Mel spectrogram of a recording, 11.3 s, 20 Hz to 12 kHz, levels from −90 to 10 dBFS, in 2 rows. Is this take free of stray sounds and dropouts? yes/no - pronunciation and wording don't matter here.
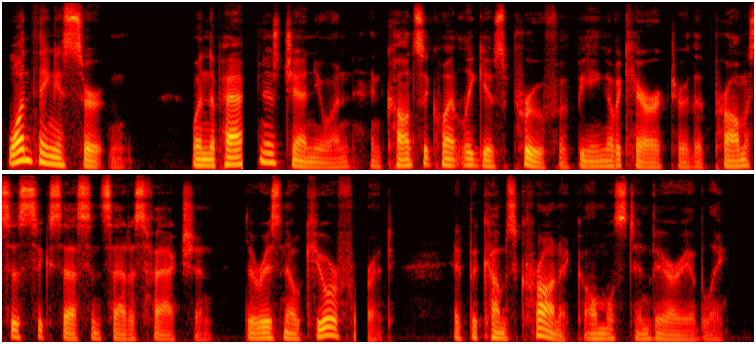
no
